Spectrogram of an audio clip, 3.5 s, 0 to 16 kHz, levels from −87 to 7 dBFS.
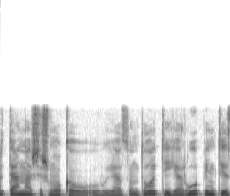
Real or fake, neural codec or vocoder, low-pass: real; none; 7.2 kHz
